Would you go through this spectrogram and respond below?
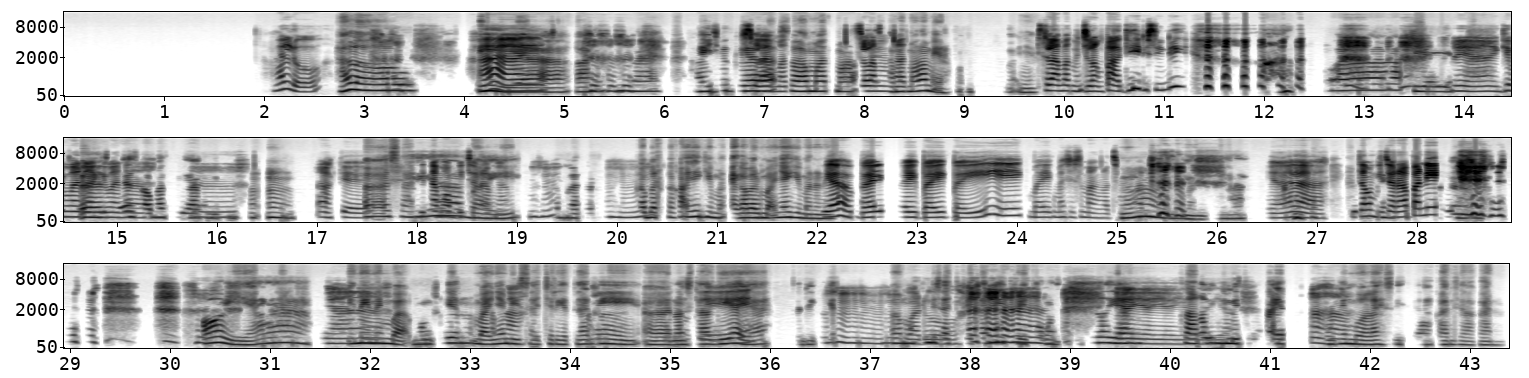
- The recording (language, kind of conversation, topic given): Indonesian, unstructured, Cerita masa kecil apa yang selalu ingin kamu ceritakan lagi?
- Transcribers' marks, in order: chuckle; distorted speech; chuckle; chuckle; laugh; background speech; chuckle; laugh; laugh; laugh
